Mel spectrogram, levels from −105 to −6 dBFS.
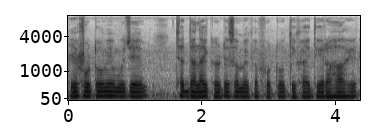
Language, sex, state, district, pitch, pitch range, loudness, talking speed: Hindi, male, Arunachal Pradesh, Longding, 110 Hz, 105-115 Hz, -15 LUFS, 190 wpm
